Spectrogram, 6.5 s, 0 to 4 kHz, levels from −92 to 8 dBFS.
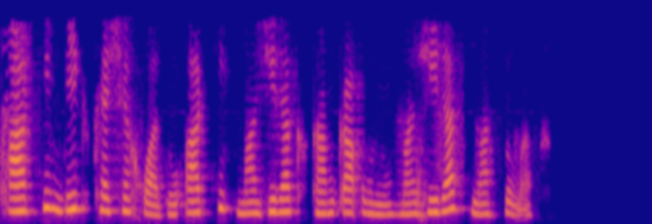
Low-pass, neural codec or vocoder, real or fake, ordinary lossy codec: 3.6 kHz; codec, 16 kHz, 2 kbps, FunCodec, trained on LibriTTS, 25 frames a second; fake; AAC, 24 kbps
